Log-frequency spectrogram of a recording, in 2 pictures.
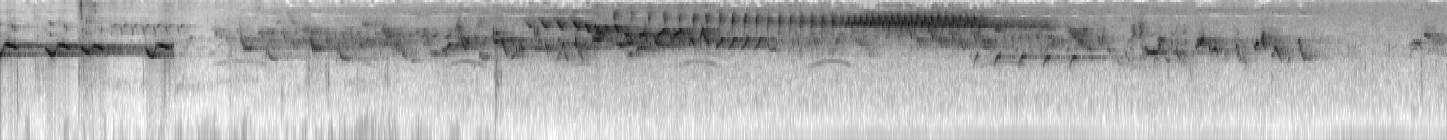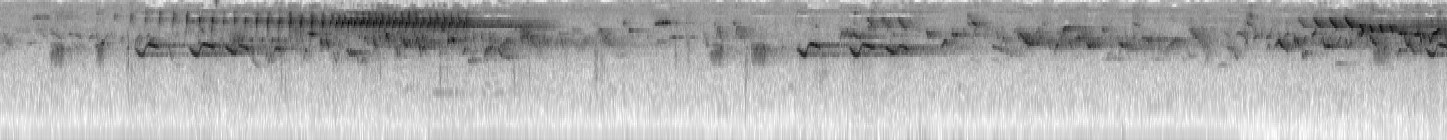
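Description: Several birds calling and singing at once, with repeated chirps and quick trills overlapping throughout. A steady low hum sits under them from a few seconds in until near the end.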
